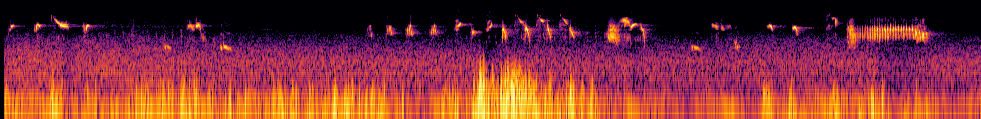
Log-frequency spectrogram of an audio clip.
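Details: Common chaffinch giving scattered short, sharp, high chirps and pink-like notes, some clustered in quick bunches, ending in a buzzy rasping burst, over low rumbling background noise.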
